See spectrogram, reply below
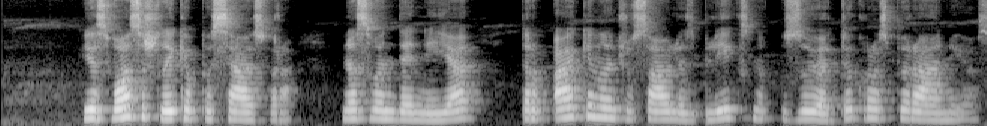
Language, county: Lithuanian, Vilnius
